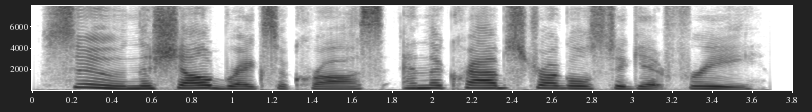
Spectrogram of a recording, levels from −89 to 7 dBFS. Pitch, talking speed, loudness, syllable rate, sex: 220 Hz, 190 wpm, -16 LUFS, 4.0 syllables/s, female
